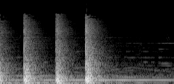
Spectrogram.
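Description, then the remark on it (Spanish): Three loud, forceful, insistent knocks on a house door in quick succession, evenly spaced, shortly after three in the morning, followed by a low steady hum in the background. “Claro, los golpes eran fuertes, eran insistentes y ella, se despertó.”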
